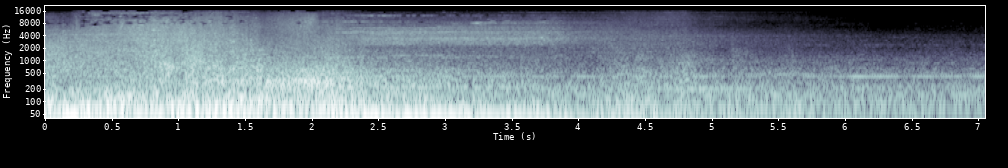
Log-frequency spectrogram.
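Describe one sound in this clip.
A game's victory fanfare swells loudly with a whooshing burst, then fades away.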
